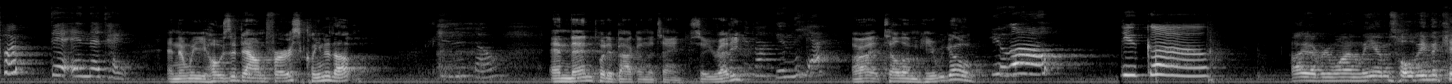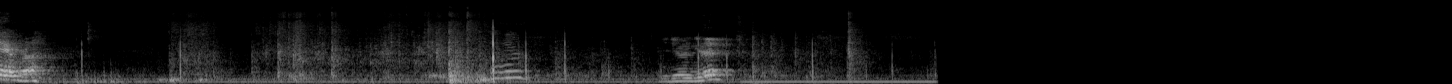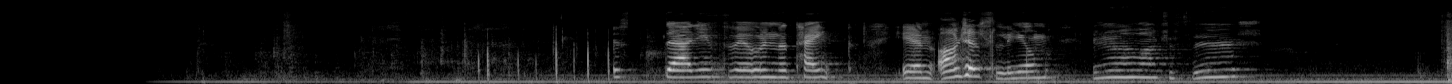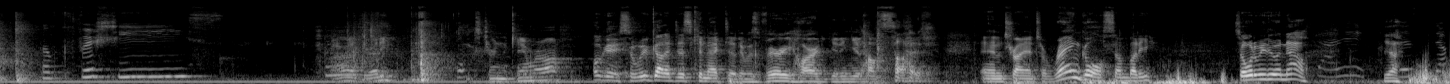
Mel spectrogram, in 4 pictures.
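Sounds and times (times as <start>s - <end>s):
low hum: 30.6s - 44.4s, 45.2s - 50.1s.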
